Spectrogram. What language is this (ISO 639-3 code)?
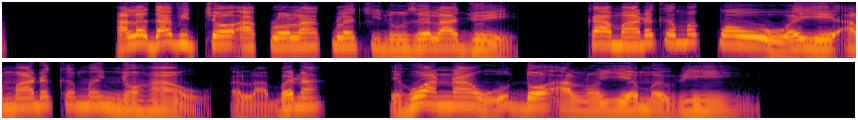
ewe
